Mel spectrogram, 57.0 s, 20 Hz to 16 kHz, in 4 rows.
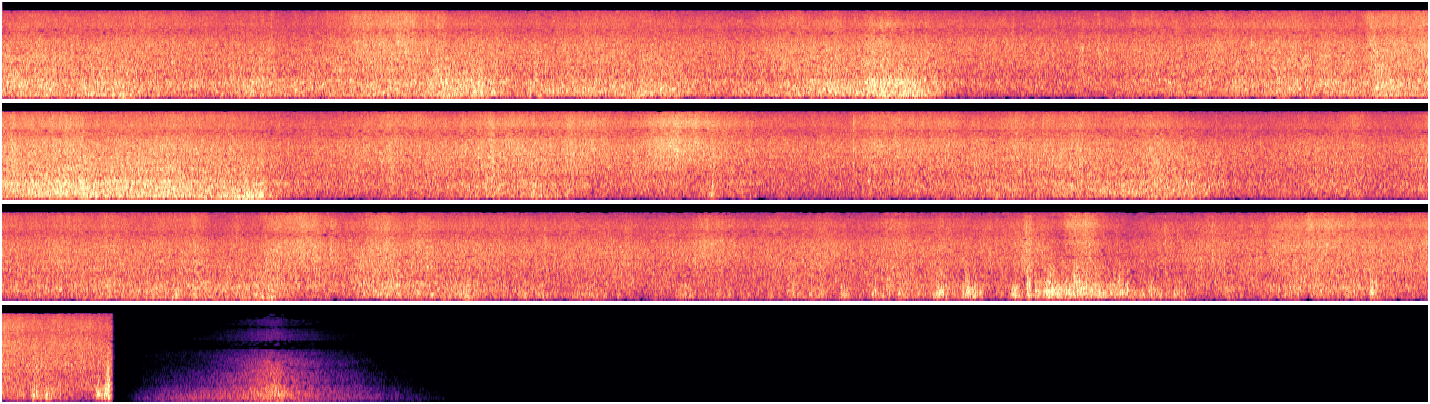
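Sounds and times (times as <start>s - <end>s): sea waves breaking on rocks: 0.0s - 43.9s
wind buffeting microphone: 32.2s - 46.5s.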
